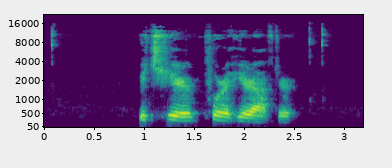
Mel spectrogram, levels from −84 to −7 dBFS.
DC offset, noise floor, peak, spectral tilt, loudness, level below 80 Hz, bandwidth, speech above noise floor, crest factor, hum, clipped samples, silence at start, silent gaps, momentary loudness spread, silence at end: under 0.1%; -73 dBFS; -2 dBFS; 1 dB/octave; -19 LUFS; -76 dBFS; 16.5 kHz; 54 dB; 22 dB; none; under 0.1%; 0.05 s; none; 17 LU; 0.4 s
